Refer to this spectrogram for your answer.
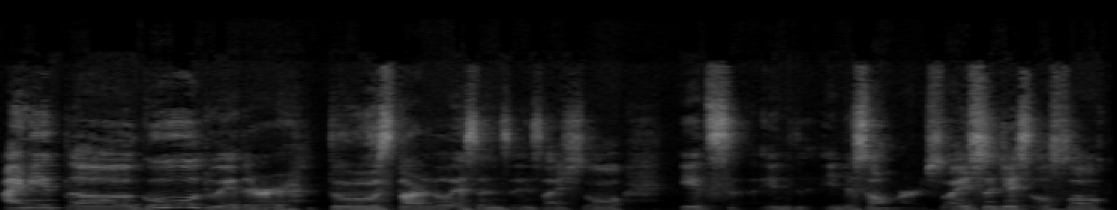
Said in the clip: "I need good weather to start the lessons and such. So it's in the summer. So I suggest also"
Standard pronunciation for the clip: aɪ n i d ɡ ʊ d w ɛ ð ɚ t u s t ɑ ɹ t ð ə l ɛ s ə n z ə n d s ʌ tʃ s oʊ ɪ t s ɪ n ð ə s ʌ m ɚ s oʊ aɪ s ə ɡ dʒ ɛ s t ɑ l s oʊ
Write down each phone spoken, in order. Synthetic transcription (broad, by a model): aɪ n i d ɡ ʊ d w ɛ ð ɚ t u s t ɑ ɹ t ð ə l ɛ s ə n s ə n s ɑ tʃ s oʊ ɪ t s ɪ n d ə s ʌ m ɚ s oʊ aɪ s ə ɡ dʒ ɛ s t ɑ l s oʊ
